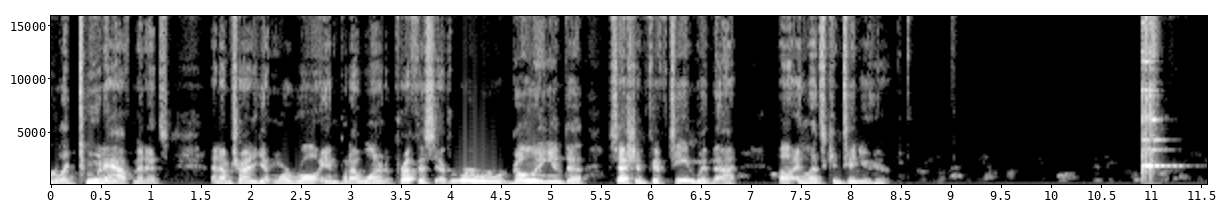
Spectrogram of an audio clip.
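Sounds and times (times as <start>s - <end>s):
speech: 0.0s - 8.5s
sharp glass clink against a coffee glass: 10.9s - 11.5s.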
